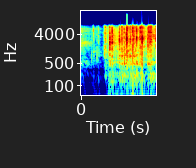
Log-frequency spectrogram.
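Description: Oracle cards being given a quick shuffle: a short burst of rapid, close papery riffling clicks after a brief quiet moment.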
